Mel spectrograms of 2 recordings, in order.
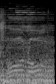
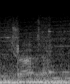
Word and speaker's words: Toronto: I want to welcome out of Toronto, within the traditional territory of the Mississauga people. – Where are we born? – Toronto. – Please don't pronounce the T.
